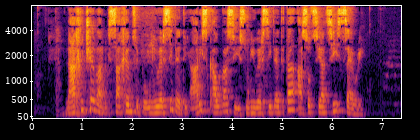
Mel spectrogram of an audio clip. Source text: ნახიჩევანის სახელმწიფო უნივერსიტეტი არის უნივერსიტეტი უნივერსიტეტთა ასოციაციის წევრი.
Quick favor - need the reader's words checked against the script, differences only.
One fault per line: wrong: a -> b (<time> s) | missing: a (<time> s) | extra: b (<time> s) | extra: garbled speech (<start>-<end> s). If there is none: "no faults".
wrong: უნივერსიტეტი -> კავკასიის (3.6 s)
